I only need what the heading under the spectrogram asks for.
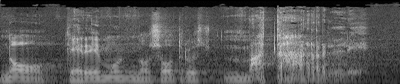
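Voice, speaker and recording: Noticeable background noise runs under the speech. The room echo is audible. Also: man. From Colombia (Pamplona). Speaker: pastor. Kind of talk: sermon.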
